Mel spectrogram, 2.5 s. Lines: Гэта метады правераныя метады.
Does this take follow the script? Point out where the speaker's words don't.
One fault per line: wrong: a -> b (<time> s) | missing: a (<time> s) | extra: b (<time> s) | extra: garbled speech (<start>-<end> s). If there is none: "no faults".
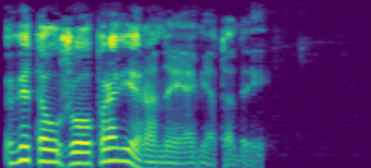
wrong: метады -> ўжо (0.4 s)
